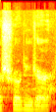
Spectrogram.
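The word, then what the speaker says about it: Schrödinger: in the past shrewd endure not sure leaner Schroedinger okay I learned how to pronounce that all right what about the other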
